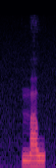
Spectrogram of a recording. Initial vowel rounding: unrounded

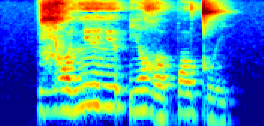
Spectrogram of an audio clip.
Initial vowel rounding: rounded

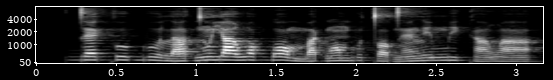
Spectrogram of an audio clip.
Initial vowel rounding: unrounded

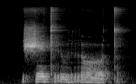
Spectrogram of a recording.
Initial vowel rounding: unrounded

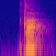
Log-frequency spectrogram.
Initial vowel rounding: unrounded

